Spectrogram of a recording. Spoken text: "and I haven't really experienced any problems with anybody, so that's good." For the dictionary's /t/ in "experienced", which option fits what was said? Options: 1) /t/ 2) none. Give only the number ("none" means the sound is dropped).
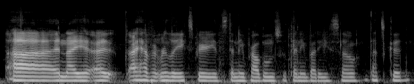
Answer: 1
